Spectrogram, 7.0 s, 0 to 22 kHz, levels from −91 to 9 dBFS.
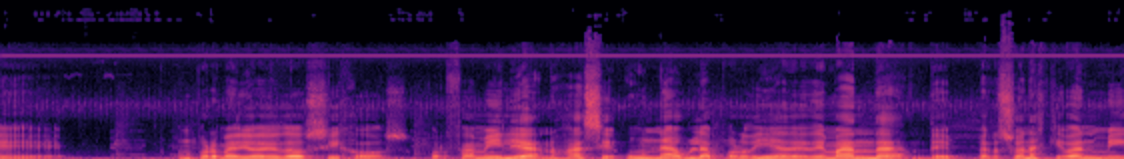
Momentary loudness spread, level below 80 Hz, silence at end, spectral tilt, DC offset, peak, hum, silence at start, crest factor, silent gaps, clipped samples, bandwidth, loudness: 13 LU; -40 dBFS; 0 s; -5.5 dB/octave; under 0.1%; -6 dBFS; none; 0 s; 18 dB; none; under 0.1%; 17.5 kHz; -24 LUFS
